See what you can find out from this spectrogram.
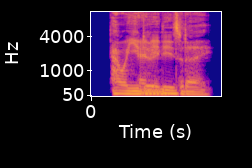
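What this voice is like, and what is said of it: Gritty, gravelly put-on voice. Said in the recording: “putting on his grittiest voice ... my funny voice”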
